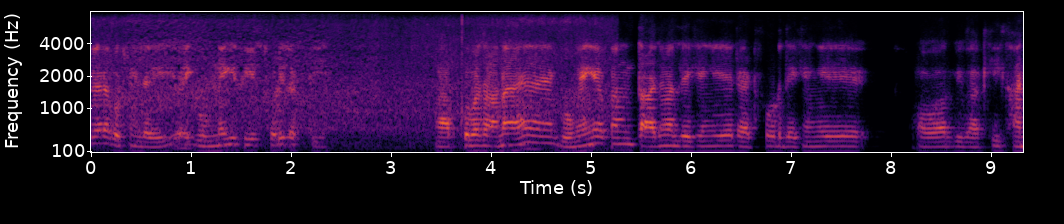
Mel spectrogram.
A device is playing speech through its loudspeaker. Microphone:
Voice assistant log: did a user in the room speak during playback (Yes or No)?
No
